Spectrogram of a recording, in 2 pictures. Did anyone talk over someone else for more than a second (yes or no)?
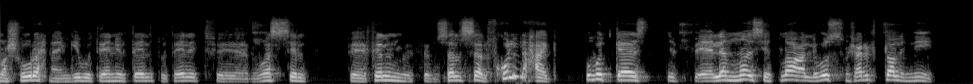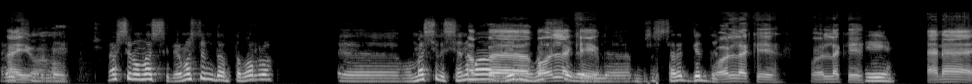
yes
